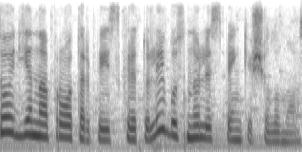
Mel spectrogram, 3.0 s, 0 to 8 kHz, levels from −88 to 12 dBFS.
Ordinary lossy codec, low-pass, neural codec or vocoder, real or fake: Opus, 16 kbps; 7.2 kHz; none; real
